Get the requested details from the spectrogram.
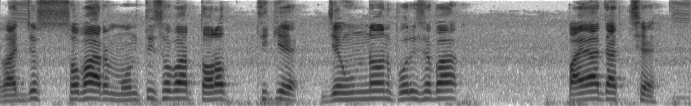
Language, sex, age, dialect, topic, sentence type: Bengali, male, <18, Western, banking, statement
